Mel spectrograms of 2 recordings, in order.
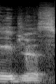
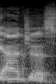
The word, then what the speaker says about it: aegis: uh for zeus right zeus the aegis or the adjacent depending on your pronunciation so amulet away it's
